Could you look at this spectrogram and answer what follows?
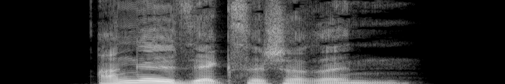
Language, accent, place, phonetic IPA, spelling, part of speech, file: German, Germany, Berlin, [ˈaŋl̩ˌzɛksɪʃəʁən], angelsächsischeren, adjective, De-angelsächsischeren.ogg
- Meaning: inflection of angelsächsisch: 1. strong genitive masculine/neuter singular comparative degree 2. weak/mixed genitive/dative all-gender singular comparative degree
